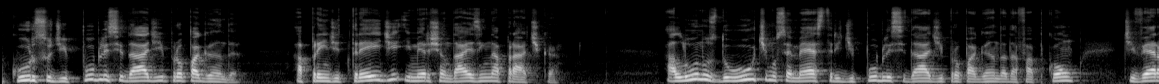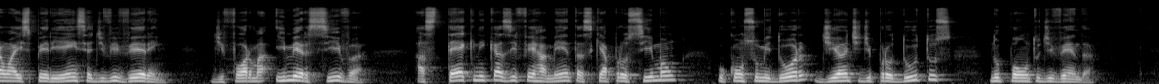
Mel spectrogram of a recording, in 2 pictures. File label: voiceover; voiceover generator; freepik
